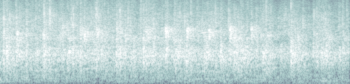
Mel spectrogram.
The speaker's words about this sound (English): Come on, give Jesus a clap offering.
